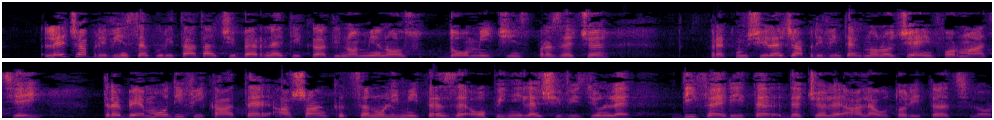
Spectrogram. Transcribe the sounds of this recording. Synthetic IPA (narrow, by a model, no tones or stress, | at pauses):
le̞d͡ʒapɾivind̪se̞kuɾit̪at̪eat͡ʃibe̞rne̞t̪ikəd̪ino̞mije̞no̞wəsu̥td̪o̞womijt͡ʃinspɾəze̞t͡ʃe̞ | pɾe̞kumʃile̞d͡ʒapɾivind̪t̪exno̞lo̞d͡ʒijainfo̞rmat̪sije̞j | t̪ɾe̞buje̞mo̞d̪ifikat̪e̞ʔa̰ʃaɨŋkɨt̪sənulimit̪e̞ze̞ʔo̞piniːle̞ʃiviziunile̞ | d̪ife̞ɾit̪e̞d̪e̞t͡ʃe̞le̞ʔa̰le̞aut̪o̞ɾit̪ət̪silo̞r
